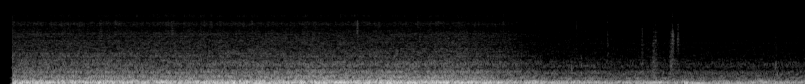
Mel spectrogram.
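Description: Car driving on a wet highway, heard from inside the cabin: a dense rumble of road and tyre noise with the hiss of water spray. It grows quieter about five seconds in.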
